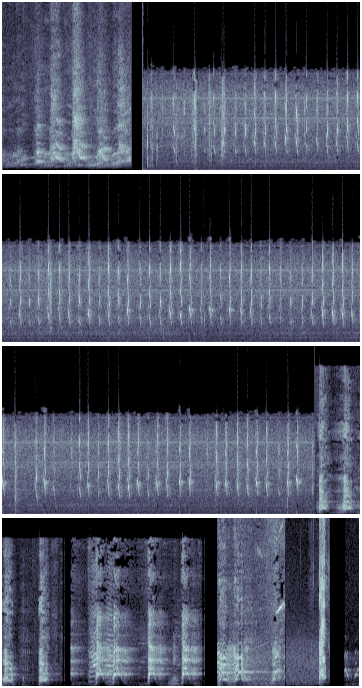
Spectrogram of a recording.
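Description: Guinea pigs eating grass, a long, even run of chewing clicks about three to four a second. About three-quarters through, this gives way to loud barking calls from zebras.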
